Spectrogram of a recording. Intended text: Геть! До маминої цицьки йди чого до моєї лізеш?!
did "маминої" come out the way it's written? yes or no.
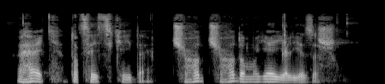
no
